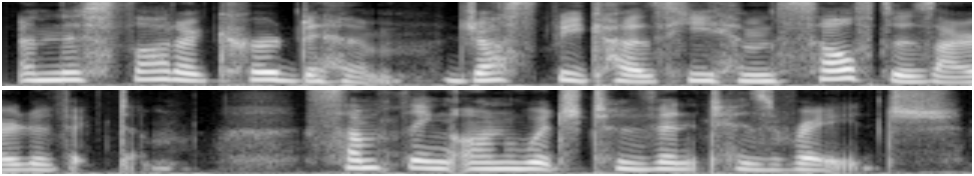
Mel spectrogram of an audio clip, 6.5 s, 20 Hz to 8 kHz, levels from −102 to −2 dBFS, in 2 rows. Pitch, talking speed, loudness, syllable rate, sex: 225 Hz, 185 wpm, -17 LUFS, 5.0 syllables/s, female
